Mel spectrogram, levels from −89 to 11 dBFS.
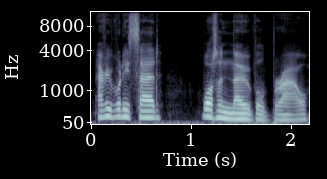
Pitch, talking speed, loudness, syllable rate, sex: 135 Hz, 165 wpm, -16 LUFS, 6.5 syllables/s, male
